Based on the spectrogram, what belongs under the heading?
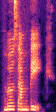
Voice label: "mozambique", en GB; gcompris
